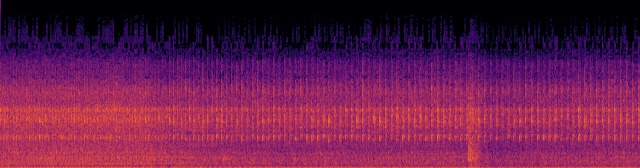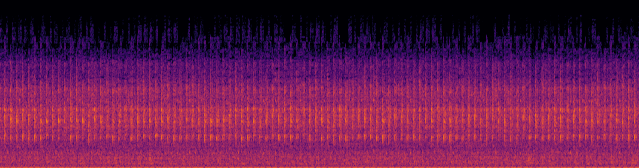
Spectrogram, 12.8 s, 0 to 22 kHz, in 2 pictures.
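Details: Fiat 500 idling after engine mount replacement: low, even idle with steady beat, no knocks or rattles; runs smoothly, though engine movement looked about the same as before.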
